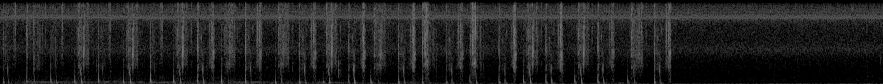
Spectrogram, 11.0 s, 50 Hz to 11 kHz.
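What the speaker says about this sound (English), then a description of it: "I heard this weird echo with my footsteps" Footsteps in the survival video game 7 Days to Die tap in a quick, steady series of sharp clicks with a faint doubled, echoing quality, quiet overall, then stop abruptly, leaving near silence.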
